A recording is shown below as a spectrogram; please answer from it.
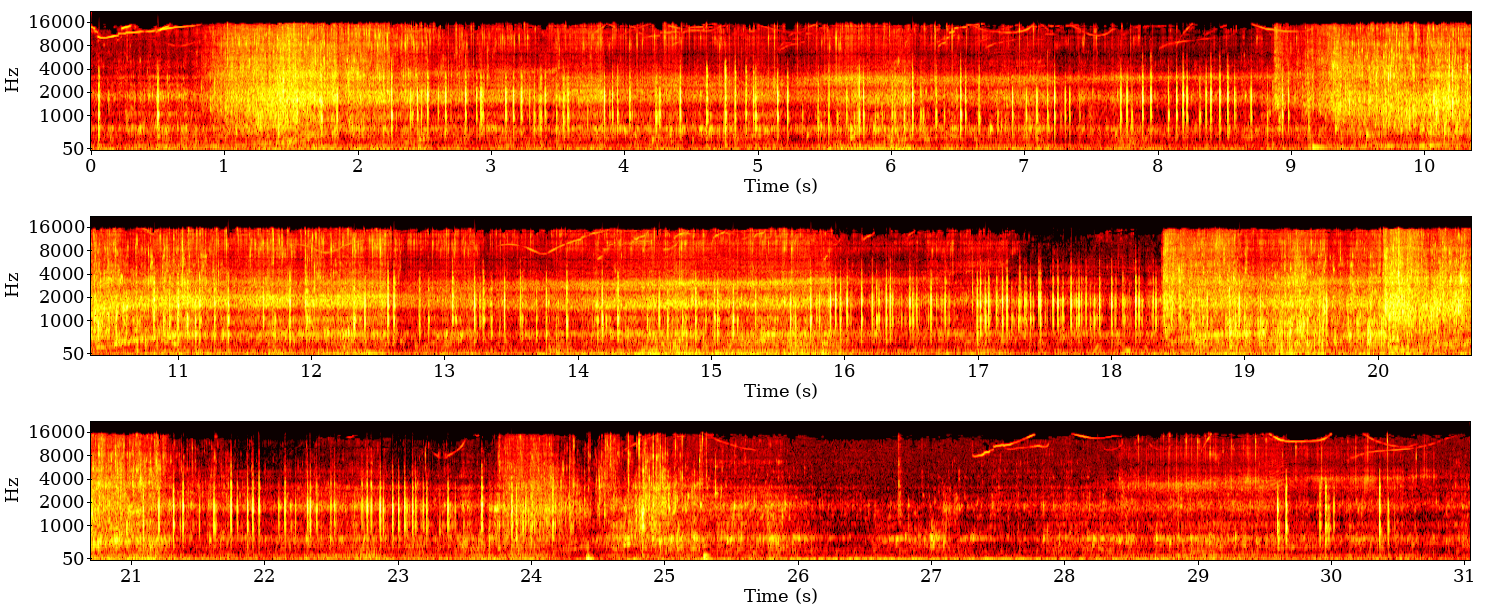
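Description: Underwater sound of a dolphin pod: whistles sweeping up and down in pitch, several overlapping at a time in a few bouts, over rapid clicking, with a steady hum underneath.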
